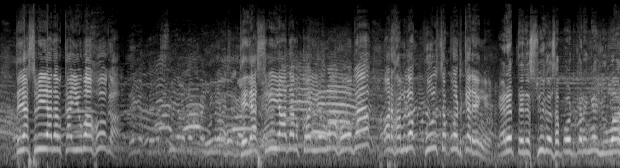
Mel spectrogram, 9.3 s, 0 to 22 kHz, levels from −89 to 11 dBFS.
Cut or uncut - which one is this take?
uncut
